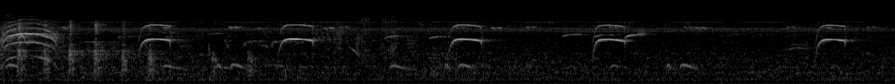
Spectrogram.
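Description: Rufous-tailed Jacamar giving sharp, high, arched whistled notes, one roughly every one and a half seconds, with fainter bird calls in the background.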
